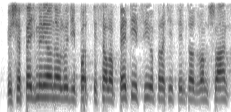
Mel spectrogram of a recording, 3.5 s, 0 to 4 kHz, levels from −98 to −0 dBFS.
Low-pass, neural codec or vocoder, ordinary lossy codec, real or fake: 3.6 kHz; none; none; real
